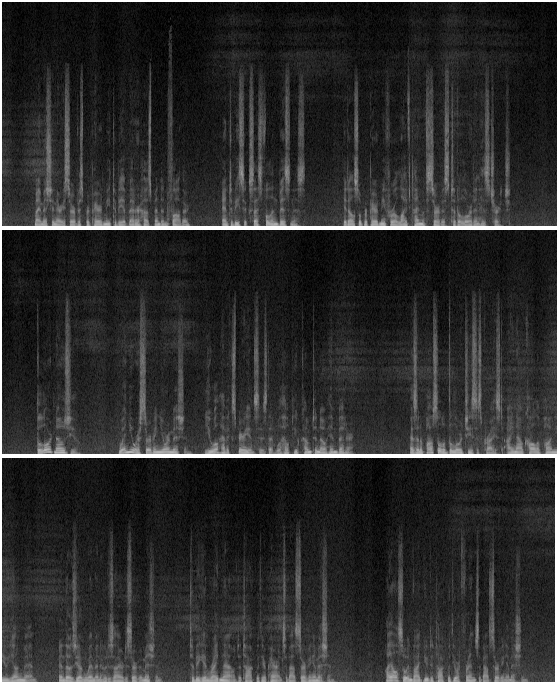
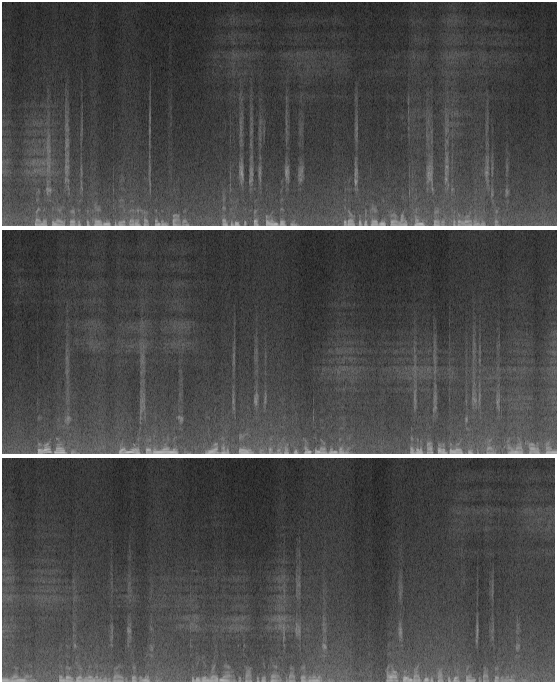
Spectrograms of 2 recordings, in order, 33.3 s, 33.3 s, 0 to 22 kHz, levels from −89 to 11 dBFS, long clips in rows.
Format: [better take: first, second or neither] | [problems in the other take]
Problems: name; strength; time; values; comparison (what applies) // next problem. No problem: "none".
first | hiss; loud; throughout; 8 dB below the speech; faint in the first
